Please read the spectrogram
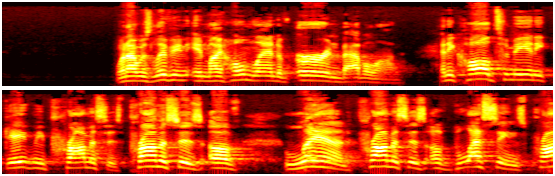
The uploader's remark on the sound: Originally preached April 19th & 20th 2014 at The Orchard Church. Originally preached April 19th & 20th 2014 at The Orchard Church.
